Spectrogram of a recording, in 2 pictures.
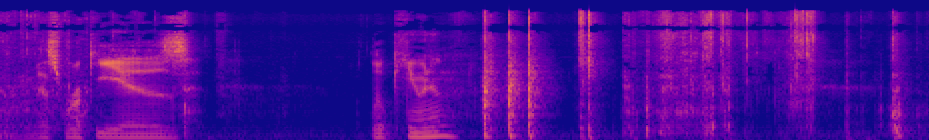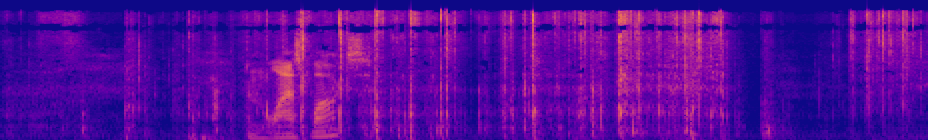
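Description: Foil card wrappers crinkle.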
